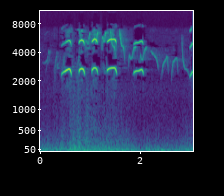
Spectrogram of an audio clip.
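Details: Osprey at the Loch Garten nest, Scotland, 10 May, during a changeover of the incubating pair on two eggs: quick, irregular, thin whistled chirps and slurred squeals, some rising and some falling, above heavy low wind noise.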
